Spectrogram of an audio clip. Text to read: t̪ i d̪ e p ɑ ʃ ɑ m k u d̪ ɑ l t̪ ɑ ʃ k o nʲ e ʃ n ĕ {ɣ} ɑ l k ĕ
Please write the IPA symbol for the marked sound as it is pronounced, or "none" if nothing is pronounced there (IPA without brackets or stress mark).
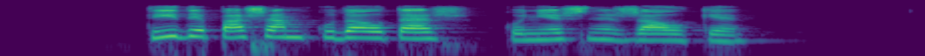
ʒ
